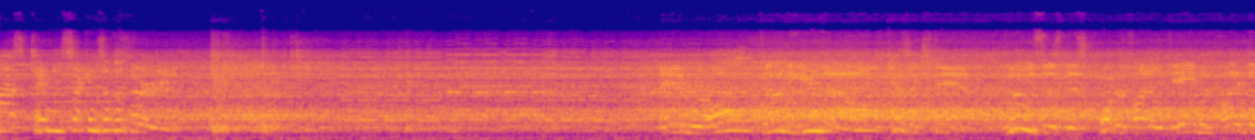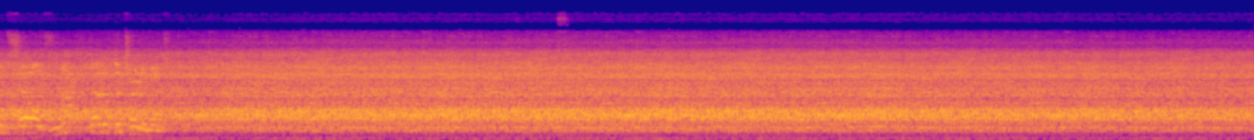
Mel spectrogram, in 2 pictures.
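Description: An arena crowd roars through a television speaker, swelling loudly partway through.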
